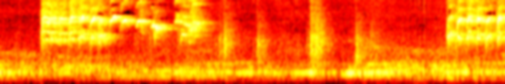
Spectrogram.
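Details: Greater green leafbird, a cage bird, singing with lovebird-style phrases: bursts of high, fast, scratchy chattering trills and twitters separated by short pauses, over a steady low hum.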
